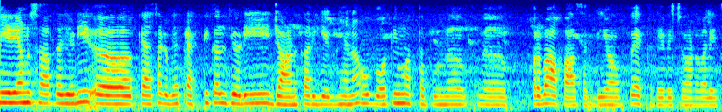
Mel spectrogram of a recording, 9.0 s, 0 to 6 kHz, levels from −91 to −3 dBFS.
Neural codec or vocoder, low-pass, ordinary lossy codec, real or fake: codec, 16 kHz, 16 kbps, FreqCodec, smaller model; 5.4 kHz; none; fake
